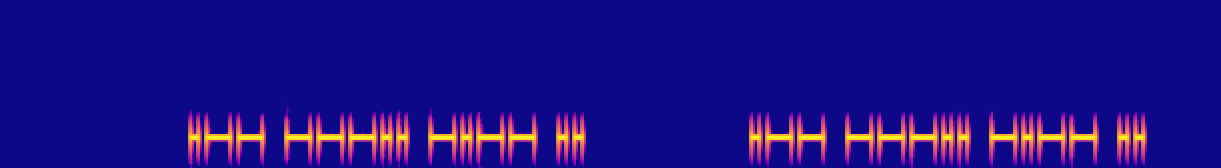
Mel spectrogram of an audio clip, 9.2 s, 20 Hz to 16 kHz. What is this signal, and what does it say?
Morse code, heard as a keyed tone, about 20 wpm, 700 Hz. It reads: W8YI W8YI
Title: USA Call Signs - 4 Characters - Repeated 3x - 20wpm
